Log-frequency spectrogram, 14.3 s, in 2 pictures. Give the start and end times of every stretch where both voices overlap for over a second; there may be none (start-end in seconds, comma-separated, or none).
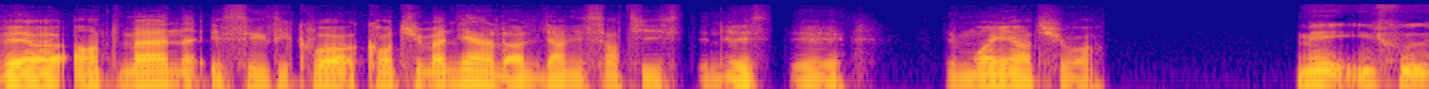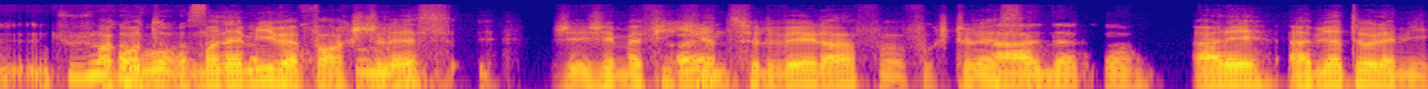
7.6-9.3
